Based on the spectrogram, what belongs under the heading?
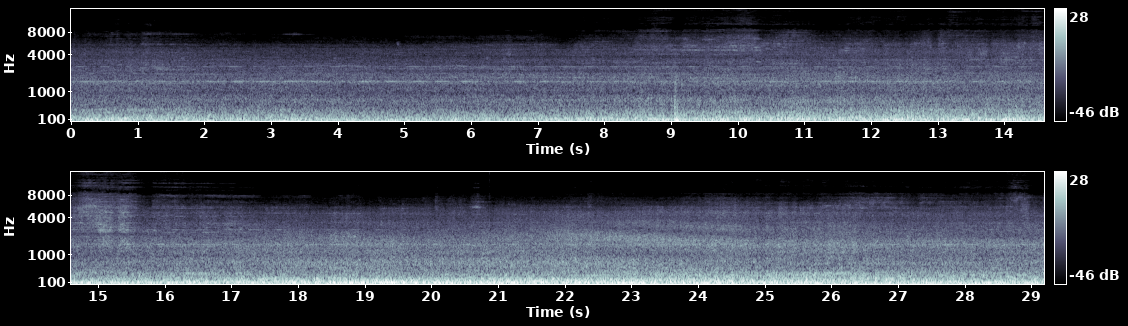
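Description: Union Pacific autorack freight cars rolling past: a steady low rumble of steel wheels on rail that grows a little louder past the middle, with a faint, thin, steady high tone above it.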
